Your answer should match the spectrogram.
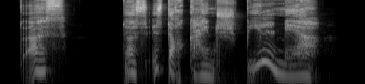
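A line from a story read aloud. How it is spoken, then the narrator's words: Murmur. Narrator (German): murmelte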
